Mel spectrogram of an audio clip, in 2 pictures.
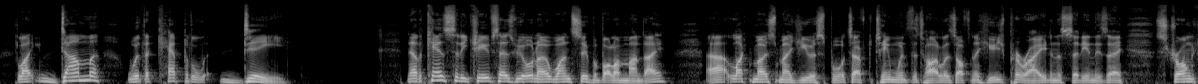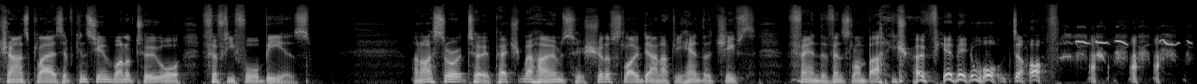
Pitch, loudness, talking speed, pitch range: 105 Hz, -23 LUFS, 200 wpm, 95-125 Hz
